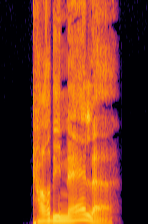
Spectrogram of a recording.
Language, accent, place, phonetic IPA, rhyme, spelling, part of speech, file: German, Germany, Berlin, [ˌkaʁdiˈnɛːlə], -ɛːlə, Kardinäle, noun, De-Kardinäle.ogg
- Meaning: nominative/accusative/genitive plural of Kardinal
